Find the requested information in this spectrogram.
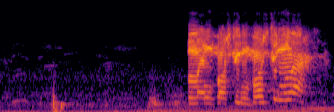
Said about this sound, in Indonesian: ini anjing si Aceh pasti telepon lagi.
